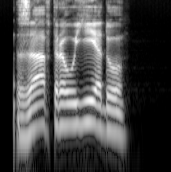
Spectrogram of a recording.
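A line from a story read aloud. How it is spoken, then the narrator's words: Booming voice from another room. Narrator (Russian): в комнате матери прогудел ее голос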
